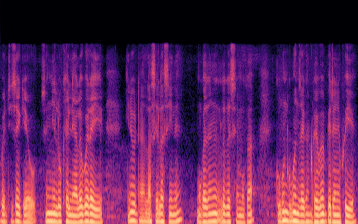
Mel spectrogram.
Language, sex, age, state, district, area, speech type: Bodo, male, 18-30, Assam, Udalguri, rural, spontaneous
